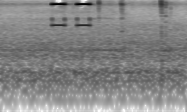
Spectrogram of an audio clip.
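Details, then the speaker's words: Two short high-pitched beeps in quick succession over quiet room noise. The insulin pump pod signals as its needle inserts during a pod change. The previous pod fell off the arm with a bent needle. "there go the two beeps"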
